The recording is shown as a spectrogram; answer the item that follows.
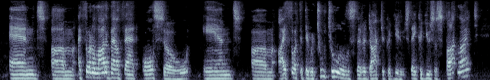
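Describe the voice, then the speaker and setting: Somewhat breathy and fairly slow, this voice has an American accent and ordinary pitch variation. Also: man, fairly high pitch for a man. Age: 70s. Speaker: retired physician. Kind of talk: oral history interview. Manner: hesitant, many fillers.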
